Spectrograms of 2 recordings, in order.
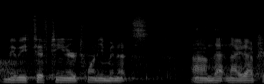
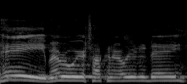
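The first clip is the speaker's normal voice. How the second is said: overly bright, high and loud fake-casual greeting; forced casual tone; 9 semitones higher, 11 dB louder than usual. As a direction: act breezy at three in the morning, trying too hard. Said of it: "I'm trying to talk as a normal conversation".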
